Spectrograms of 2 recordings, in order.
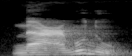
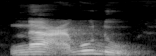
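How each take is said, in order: No difference in how they are said.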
